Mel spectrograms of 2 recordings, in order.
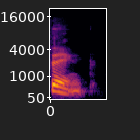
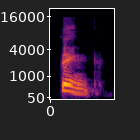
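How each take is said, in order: First: The first sound is a soft airy th. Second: The first sound is blocked and T-like. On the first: The speaker calls it right. "soften the tongue and allow air to pass softly" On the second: The speaker calls it wrong. "if we block the air, then it's going to sound like a T"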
